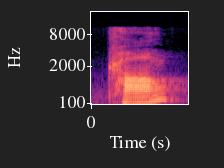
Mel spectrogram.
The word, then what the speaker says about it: 尝: It's pronounced second tone, chang, chang, and means to taste, try, or experience something.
